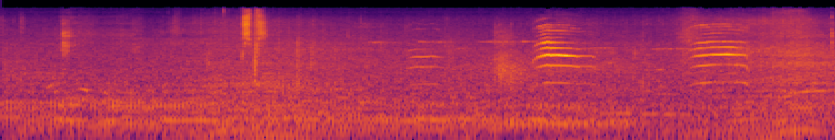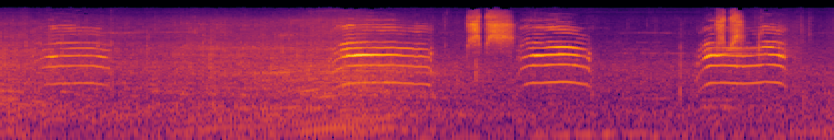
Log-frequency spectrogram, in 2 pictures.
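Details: Hungry, skinny kitten crying out loudly for food, a run of bright, harmonic-rich meows that grow louder and more frequent in the second half, with brief rustles and low murmuring voices underneath.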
